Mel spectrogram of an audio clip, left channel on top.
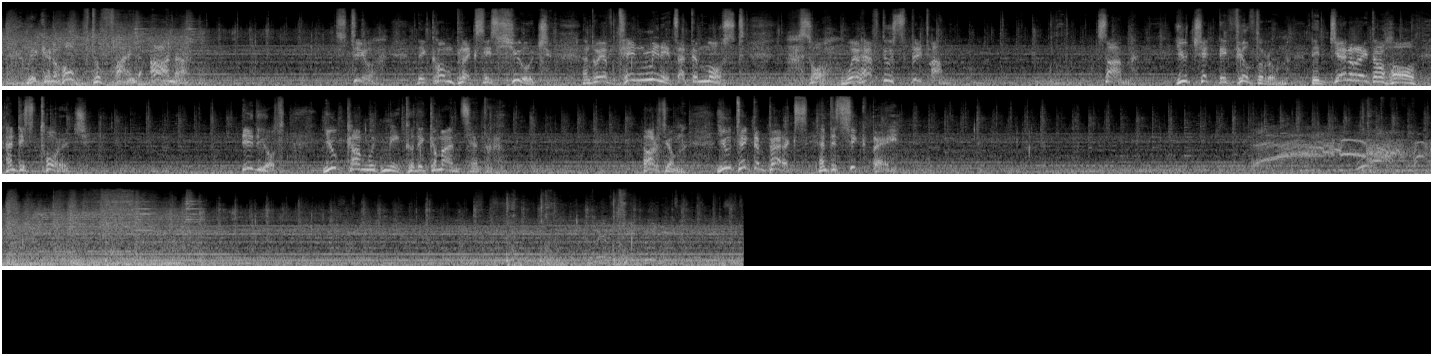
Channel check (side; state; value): right; drops out; at 7.5 s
